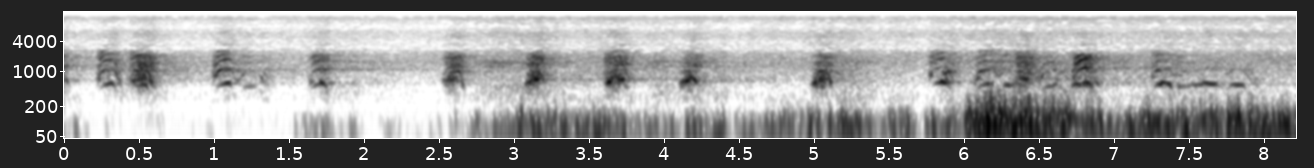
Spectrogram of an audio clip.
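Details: Hunting hounds and Russo-European Laikas chasing wild boar: spaced barks roughly every half second, gradually thickening, while a loud low rumble of wind or movement swells in the second half.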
